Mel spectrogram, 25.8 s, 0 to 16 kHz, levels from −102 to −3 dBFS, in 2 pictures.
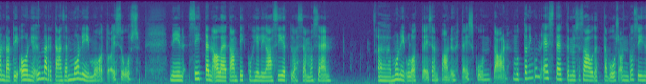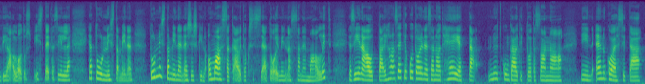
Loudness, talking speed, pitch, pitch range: -25 LUFS, 130 wpm, 195 Hz, 180-225 Hz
